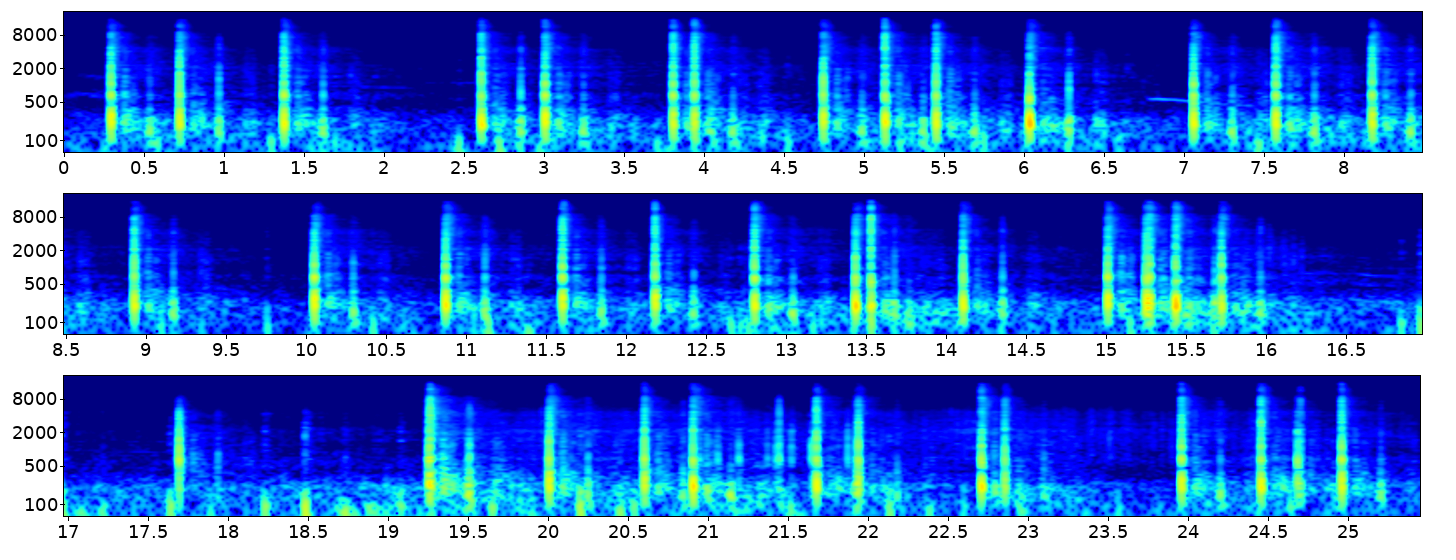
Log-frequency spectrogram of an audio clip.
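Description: Fireworks crackle after bursting.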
